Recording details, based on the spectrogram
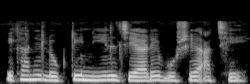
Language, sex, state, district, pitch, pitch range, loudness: Bengali, female, West Bengal, Cooch Behar, 190 Hz, 180-205 Hz, -13 LUFS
